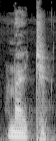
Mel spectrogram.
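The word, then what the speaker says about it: knight: knowledge মানে জ্ঞান এখানে কে কিন্তু অনুচ্চারিত থাকতেছে নাইট নি মানে হাঁটু এখানে কে অনুচ্চারিত নাইফ মানে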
